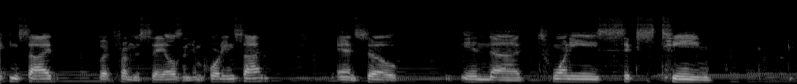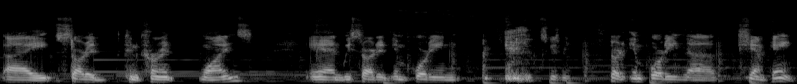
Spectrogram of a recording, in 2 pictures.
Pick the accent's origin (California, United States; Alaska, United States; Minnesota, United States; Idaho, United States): California, United States; also born or lived in Las Vegas; I grew up in California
